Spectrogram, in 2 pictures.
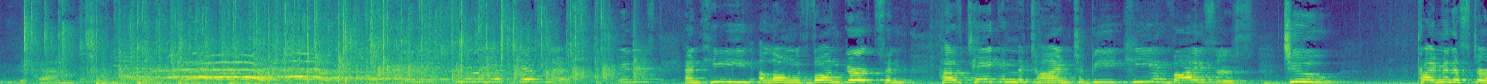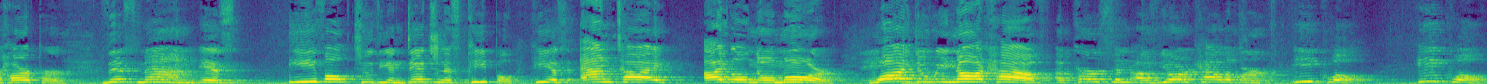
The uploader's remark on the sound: Audio of this speech is available courtesy of an audience member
